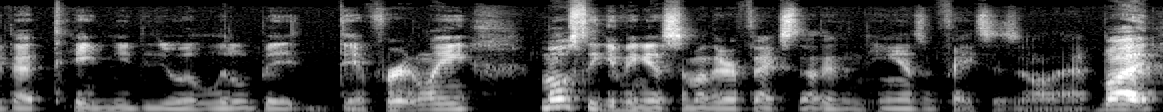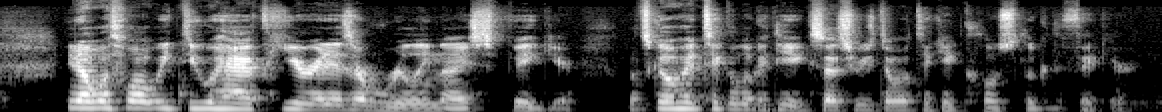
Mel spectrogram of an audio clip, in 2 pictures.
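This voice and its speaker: Hosting a laid-back toy review, a man with a medium-pitched voice sounds raspy due to a sinus infection. He rambles comfortably and leans on filler words.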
